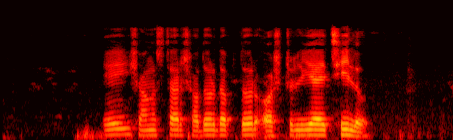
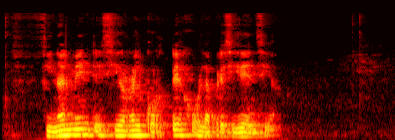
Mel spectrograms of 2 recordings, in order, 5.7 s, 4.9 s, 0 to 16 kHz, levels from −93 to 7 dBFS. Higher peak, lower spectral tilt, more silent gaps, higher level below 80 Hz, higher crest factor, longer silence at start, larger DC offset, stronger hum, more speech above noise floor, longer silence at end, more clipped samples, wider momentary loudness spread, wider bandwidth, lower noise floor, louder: second, -18 dBFS vs -6 dBFS; second, -4.5 dB/octave vs -8.5 dB/octave; neither; second, -66 dBFS vs -58 dBFS; about the same, 20 dB vs 18 dB; first, 0.95 s vs 0.6 s; neither; neither; second, 43 dB vs 49 dB; second, 1.05 s vs 1.5 s; neither; about the same, 11 LU vs 10 LU; second, 7.6 kHz vs 11 kHz; first, -77 dBFS vs -70 dBFS; second, -35 LUFS vs -22 LUFS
